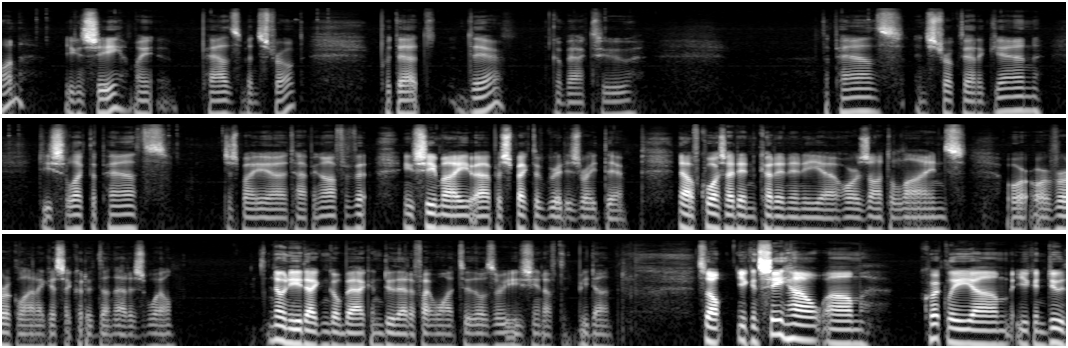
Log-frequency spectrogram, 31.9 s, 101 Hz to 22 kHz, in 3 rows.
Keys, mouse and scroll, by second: 27.2 scroll up 1.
